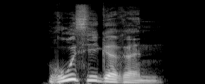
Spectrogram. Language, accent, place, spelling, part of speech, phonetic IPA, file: German, Germany, Berlin, rußigeren, adjective, [ˈʁuːsɪɡəʁən], De-rußigeren.ogg
- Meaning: inflection of rußig: 1. strong genitive masculine/neuter singular comparative degree 2. weak/mixed genitive/dative all-gender singular comparative degree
